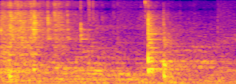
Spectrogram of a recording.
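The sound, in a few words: chicken pieces being stirred and fried in a pan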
